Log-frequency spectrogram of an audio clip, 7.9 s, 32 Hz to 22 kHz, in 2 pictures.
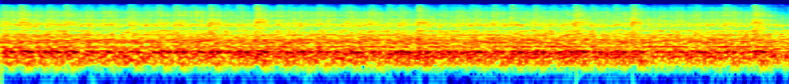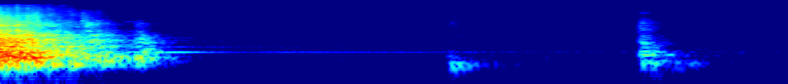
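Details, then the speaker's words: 1999 Honda CR125 two-stroke just cold-started in the cold, smoky: a high, buzzy note held at steady revs for about four seconds, then shut off with the kill switch; the engine runs healthily. "so yeah it starts up and a couple of kits a couple kegs of the cut start it up it's cold in here a lot of smokey smoky smoky cold"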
